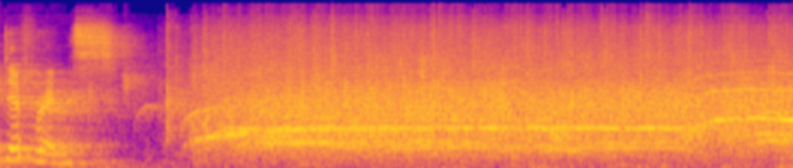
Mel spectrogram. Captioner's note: applause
